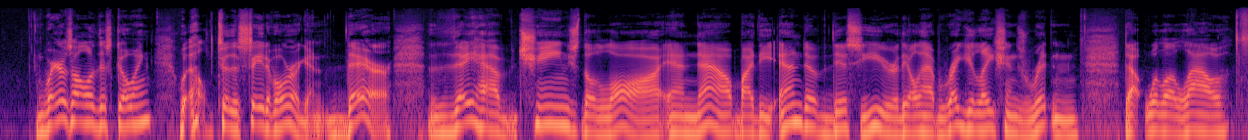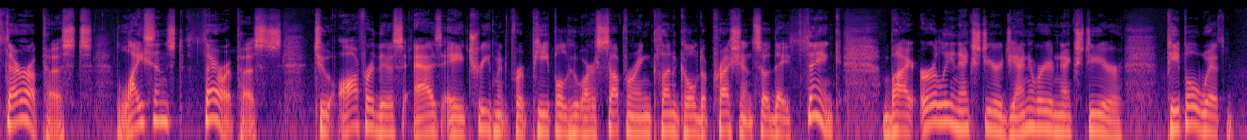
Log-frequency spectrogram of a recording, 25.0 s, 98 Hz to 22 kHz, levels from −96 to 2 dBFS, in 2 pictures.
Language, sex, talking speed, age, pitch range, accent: English, male, 150 wpm, 50-69, 125-170 Hz, American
